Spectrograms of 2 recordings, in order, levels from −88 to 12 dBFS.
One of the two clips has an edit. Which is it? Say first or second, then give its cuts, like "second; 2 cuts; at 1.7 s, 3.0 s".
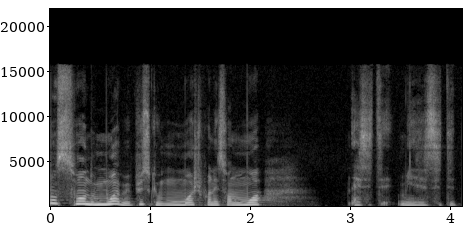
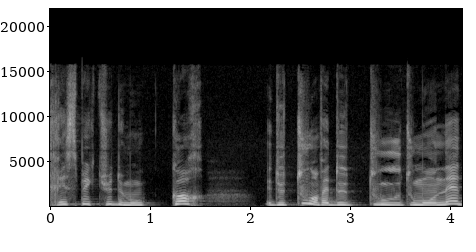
second; 1 cut; at 1.1 s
